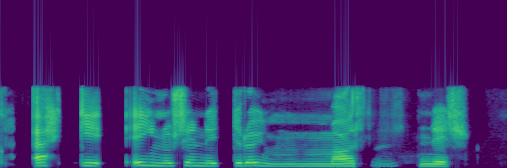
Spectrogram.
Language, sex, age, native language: Icelandic, female, 18-19, Icelandic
